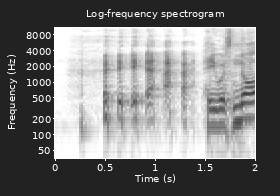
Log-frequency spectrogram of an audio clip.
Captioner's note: laughs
